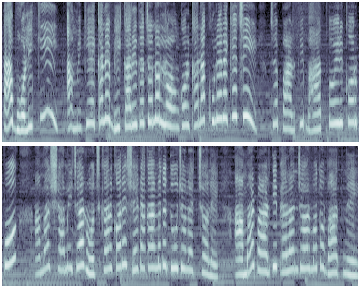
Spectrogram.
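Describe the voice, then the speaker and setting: A woman's voice: very high-pitched, moderate pace, faint music behind, voice pushed up. A woman voicing a spiteful young daughter-in-law who scolds and mocks. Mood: sneering. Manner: scolding, mocking, sharp.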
